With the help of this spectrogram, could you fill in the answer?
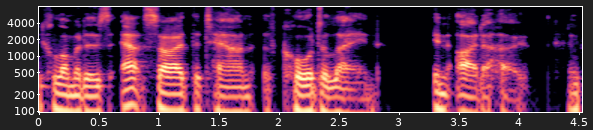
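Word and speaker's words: Coeur d'Alene: house about 15 kilm outside the town of cordelan in Idaho and cordelan is like the French version c u r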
